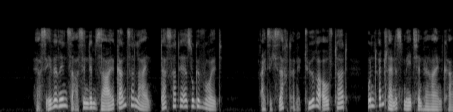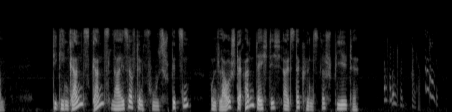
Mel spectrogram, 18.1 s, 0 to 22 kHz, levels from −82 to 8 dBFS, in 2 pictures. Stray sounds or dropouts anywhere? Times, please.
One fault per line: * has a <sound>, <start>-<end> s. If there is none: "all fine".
* has a chirp, 16.7-17.8 s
